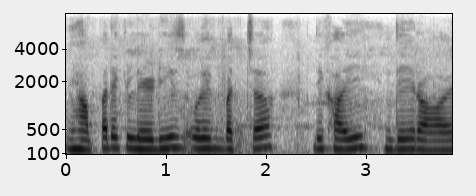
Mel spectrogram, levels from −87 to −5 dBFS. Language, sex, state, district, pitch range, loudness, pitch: Hindi, male, Uttar Pradesh, Shamli, 160-175 Hz, -17 LUFS, 165 Hz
